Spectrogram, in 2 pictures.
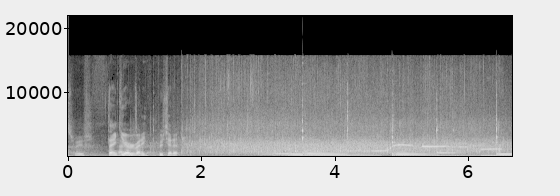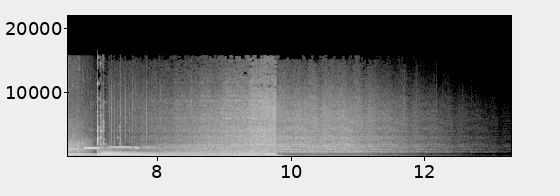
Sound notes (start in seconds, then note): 1.2 audience applauding; 2.8 upbeat music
